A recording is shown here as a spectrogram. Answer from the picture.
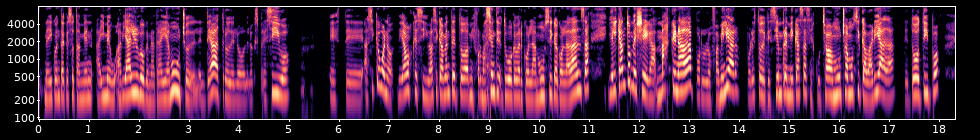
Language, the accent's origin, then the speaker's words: Spanish; Villa Luro, Buenos Aires, Argentina; born there; Yo nací en Villaluro.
